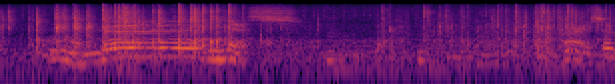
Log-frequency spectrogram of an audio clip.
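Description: Thin plastic fish bag crinkling and rustling in the hands, with many small crackles. A person's wordless voice is held for about a second and a half near the start.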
